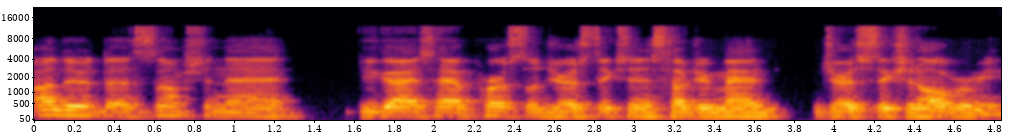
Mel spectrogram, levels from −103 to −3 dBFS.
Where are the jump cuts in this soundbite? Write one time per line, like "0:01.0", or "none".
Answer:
none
